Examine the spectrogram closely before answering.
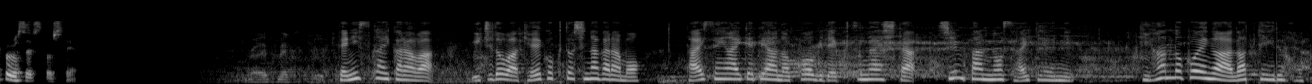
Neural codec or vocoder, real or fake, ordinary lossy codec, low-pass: codec, 16 kHz, 4 kbps, X-Codec, WavLM features, trained on Multilingual LibriSpeech; fake; none; none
